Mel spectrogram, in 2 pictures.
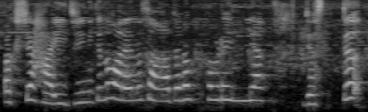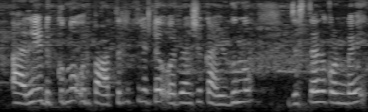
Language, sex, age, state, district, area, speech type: Malayalam, female, 18-30, Kerala, Idukki, rural, spontaneous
